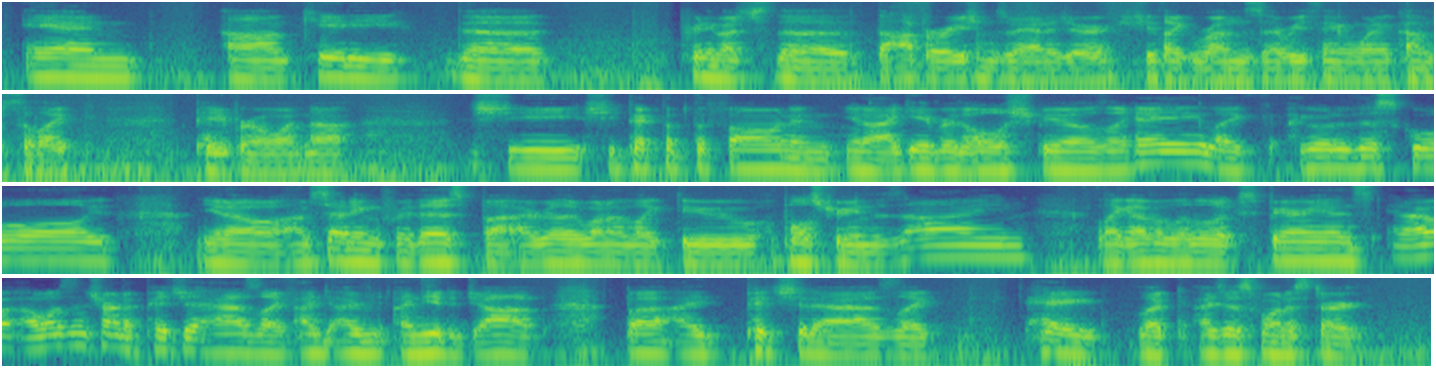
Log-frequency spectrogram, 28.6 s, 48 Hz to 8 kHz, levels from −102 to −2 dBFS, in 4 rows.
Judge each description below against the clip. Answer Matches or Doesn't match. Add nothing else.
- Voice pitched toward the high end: Doesn't match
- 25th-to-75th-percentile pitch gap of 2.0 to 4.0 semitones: Matches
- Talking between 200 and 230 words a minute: Matches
